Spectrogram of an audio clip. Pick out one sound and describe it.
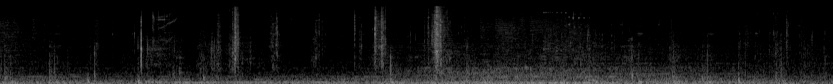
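Footsteps thud slowly on a hard metal floor.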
